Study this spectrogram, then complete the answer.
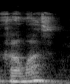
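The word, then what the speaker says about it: חמס: paréntesis la baraja más no no es jamás como en español pero si se pronuncia jamás es que comúnmente se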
